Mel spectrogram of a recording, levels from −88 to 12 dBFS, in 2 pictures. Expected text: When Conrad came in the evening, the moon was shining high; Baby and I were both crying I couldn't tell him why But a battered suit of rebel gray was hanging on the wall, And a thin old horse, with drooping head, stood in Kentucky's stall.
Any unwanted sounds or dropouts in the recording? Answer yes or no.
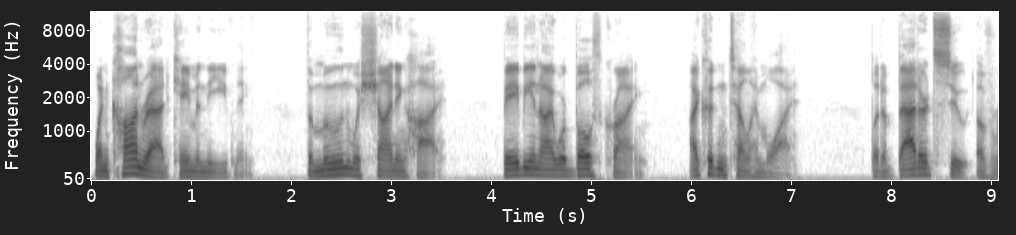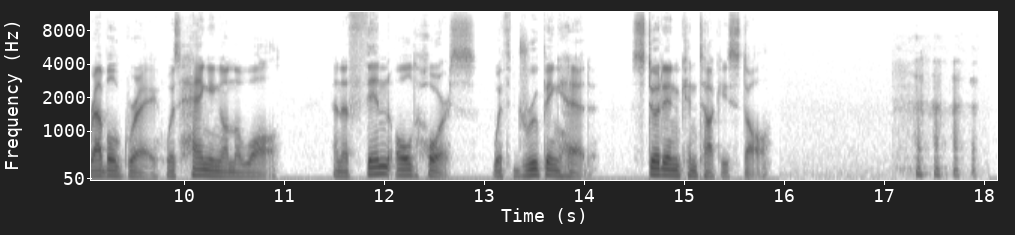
yes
